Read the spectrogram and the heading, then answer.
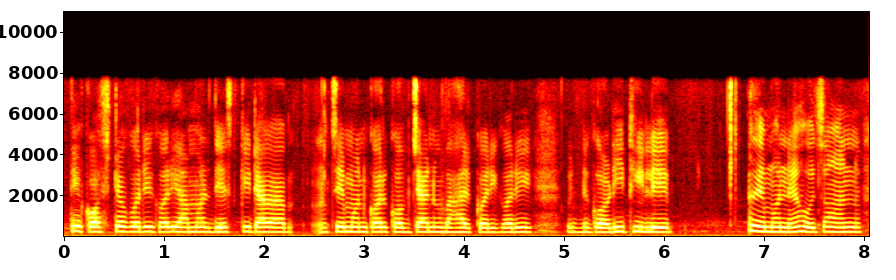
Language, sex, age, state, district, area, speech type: Odia, female, 18-30, Odisha, Kalahandi, rural, spontaneous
